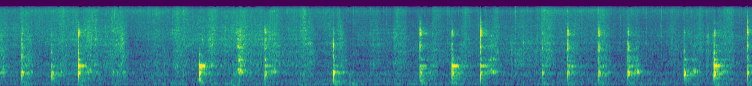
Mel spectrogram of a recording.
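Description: Fried rice sizzling in a hot pan as it is stirred and tossed, the stirring utensil knocking against the pan in irregular strokes about once or twice a second, some knocks ringing briefly. The thick sweet soy sauce just poured in is being mixed through the rice.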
